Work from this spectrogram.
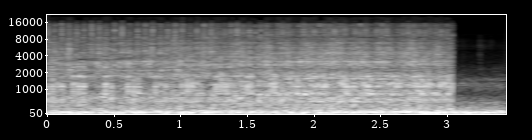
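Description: Idling engine with a busy, gritty rattle and rough rumble from a failing water pump.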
